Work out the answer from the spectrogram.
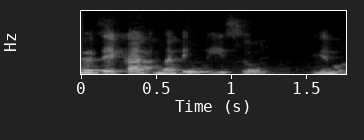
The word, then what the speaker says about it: Akathma: My name is Akathma. It's like single soul. Akathma. It's pronounced like that. Okay, But okay, unfortunately, it is written as AKA, so a lot of people get confused with it.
